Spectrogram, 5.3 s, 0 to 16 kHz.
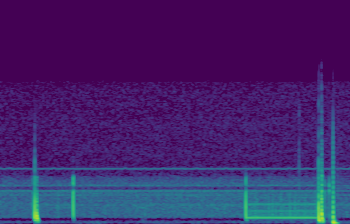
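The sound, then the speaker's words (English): Long distance telephone call switching noises in Jacksonville, North Carolina, in the 1970s: a couple of sharp clicks, a pause of line hiss, then a steady buzzy multi-tone signal lasting about a second before ending in a burst of loud clicks. “And here's the long distance noise again.”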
